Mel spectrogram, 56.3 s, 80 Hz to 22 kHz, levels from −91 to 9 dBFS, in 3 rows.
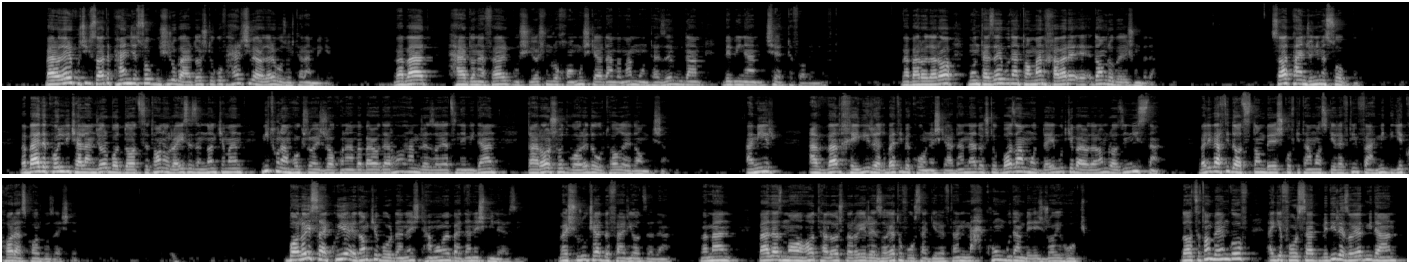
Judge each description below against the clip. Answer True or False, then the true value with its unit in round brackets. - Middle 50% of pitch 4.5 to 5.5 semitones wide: False (3.4 semitones)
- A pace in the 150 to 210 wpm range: True (155 wpm)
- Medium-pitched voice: True (155 Hz)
